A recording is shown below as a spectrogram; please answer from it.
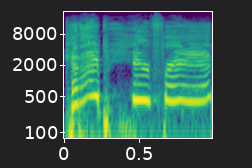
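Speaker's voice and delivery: squeaky, very high-pitched teasing voice. Re-enacting a line from the video: mocking imitation of her. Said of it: "Even impersonating her, even mocking her".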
